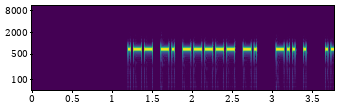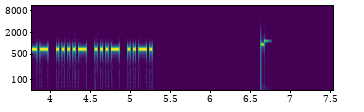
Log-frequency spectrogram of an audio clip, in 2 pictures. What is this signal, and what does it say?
Morse code, heard as a keyed tone, about 36 wpm, 700 Hz. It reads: WN0N DE W4VF
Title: USA Callsign DE Callsign - 4 Characters - 35wpm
